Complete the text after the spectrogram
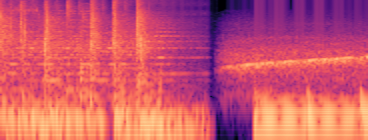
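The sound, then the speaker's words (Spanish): An ambulance siren begins a slow rising wail after a stretch of loud, broad rumble, with a steady low hum carrying under the siren. “Esa es una ambulancia. Allí va alguien que necesita ayuda urgente.”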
